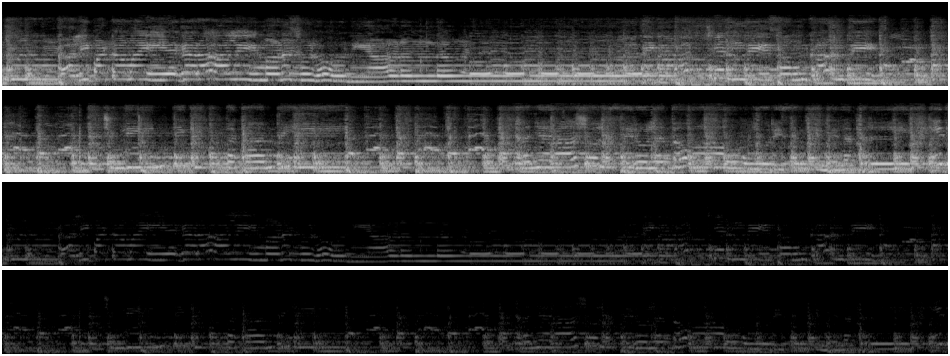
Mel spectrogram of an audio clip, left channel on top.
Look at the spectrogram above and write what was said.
గాలిపటమై ఎగరాలి మనసులోని ఆనందం అదిగో వచ్చింది సంక్రాంతి వచ్చింది ఇంటికి కొత్త కాంతి ధాన్యరాశుల సిరులతో మురిసింది నెల తల్లి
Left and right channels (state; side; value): quieter; right; 29.5 dB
